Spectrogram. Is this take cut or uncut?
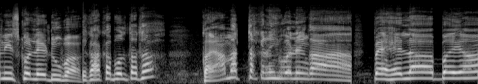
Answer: cut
